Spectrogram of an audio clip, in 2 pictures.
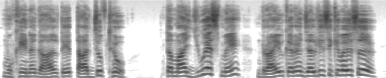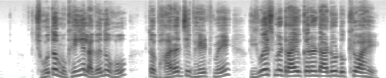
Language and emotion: Sindhi, surprised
